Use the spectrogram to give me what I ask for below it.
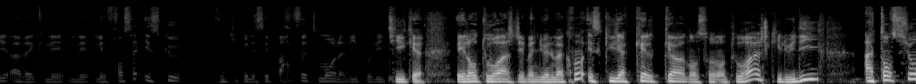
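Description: From 0.0 to 3.89 s the speech drops by about 29 dB, leaving a faint residue rather than true silence. The likely cause is one channel inverted: with one stereo side's polarity reversed, the centred speech cancels when the channels are summed to mono. Unlike a plain gain drop or a dropout, nearly all of the sound vanishes together, background included, while a ghostly difference signal lingers.

Just after "qu'il y a quelqu'un", between 6.86 and 8.90 s, come scattered short gaps. About five small packet losses, totalling 140 ms of missing audio, are patched by extending the preceding sound, with 220 ms rebuilt overall. None lasts more than about 50 ms, and roughly 7% of that stretch is concealed. They register as brief smears and hiccups instead of clean silences, which sets them apart from hard dropouts or clicks.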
